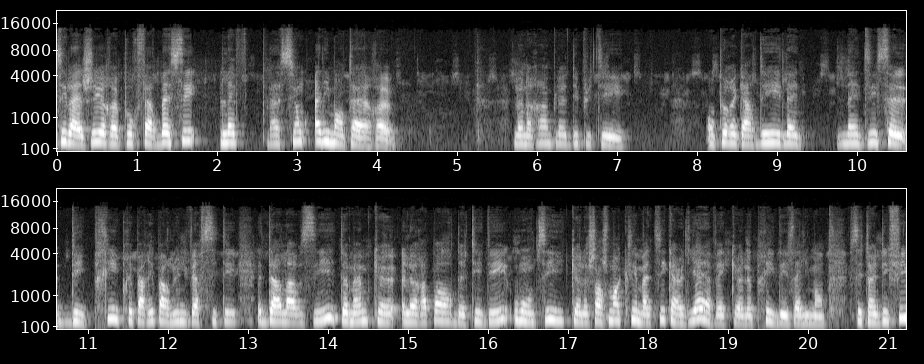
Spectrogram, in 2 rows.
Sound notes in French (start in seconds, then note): 9.2 voix de l'interprète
